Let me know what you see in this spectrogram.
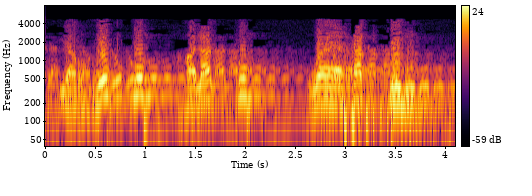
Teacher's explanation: وسقط مخرج القاف وسقطت صفته كذلك، فننطق بكاف مشددة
